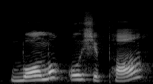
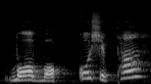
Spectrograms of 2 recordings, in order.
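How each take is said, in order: First: The stress is on 뭐. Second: The stress is on the verb 먹고 싶어.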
